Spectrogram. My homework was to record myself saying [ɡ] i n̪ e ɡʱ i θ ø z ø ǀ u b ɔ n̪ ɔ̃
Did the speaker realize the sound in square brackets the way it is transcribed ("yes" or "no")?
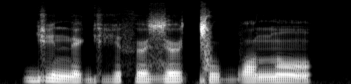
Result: yes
